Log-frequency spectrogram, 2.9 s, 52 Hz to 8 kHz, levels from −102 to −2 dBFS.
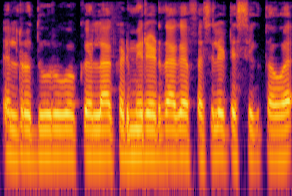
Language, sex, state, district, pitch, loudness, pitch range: Kannada, male, Karnataka, Dharwad, 145 Hz, -16 LUFS, 140-145 Hz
